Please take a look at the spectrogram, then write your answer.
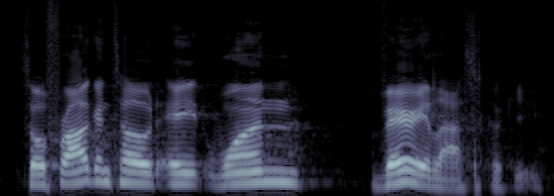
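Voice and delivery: put-on lively read-aloud for children; animated story narration; storybook reading. A narrator's reading. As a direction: read it like a bedtime picture book.

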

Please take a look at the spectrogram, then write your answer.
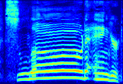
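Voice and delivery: slow to anger, stretched high and long; slow, drawn out. Shown as a demonstration. Preacher savoring slow to anger for the congregation, drawn out. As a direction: let each word of slow to anger linger.

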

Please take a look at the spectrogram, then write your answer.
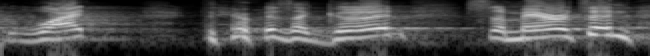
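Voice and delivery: mock disbelief. Listeners' shock voiced.

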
